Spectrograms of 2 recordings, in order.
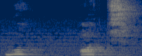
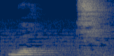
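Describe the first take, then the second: The two takes are said the same way.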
